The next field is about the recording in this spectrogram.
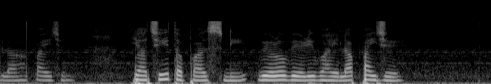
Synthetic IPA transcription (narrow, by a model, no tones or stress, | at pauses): lapajd͡ʑejat͡ɕeit̪əpasniːʋeɭoʋeɭiːʋʱajlapaɦid͡ʑe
